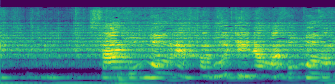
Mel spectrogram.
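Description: A middle-aged woman talks with animation close to a microphone.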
